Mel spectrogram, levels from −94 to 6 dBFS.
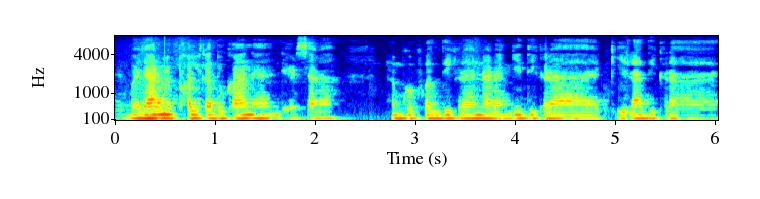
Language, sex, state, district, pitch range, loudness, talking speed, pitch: Hindi, male, Bihar, Jahanabad, 125-130 Hz, -20 LUFS, 230 wpm, 125 Hz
